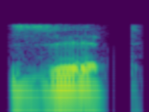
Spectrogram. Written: zit

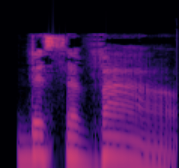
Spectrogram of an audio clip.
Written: disavower

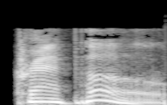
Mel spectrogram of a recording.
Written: crapaud

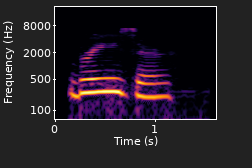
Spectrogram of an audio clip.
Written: breezer

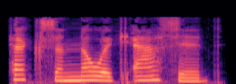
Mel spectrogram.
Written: hexanoic acid

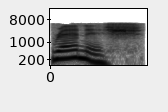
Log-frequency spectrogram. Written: Rhenish

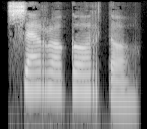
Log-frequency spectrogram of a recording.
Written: cerro gordo

